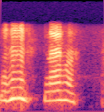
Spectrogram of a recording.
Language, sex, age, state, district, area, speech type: Assamese, female, 30-45, Assam, Dibrugarh, rural, conversation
